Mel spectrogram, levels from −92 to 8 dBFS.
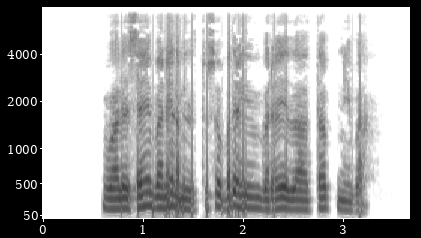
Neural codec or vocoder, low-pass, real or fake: none; 7.2 kHz; real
